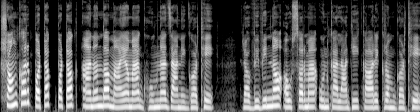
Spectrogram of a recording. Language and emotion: Nepali, neutral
